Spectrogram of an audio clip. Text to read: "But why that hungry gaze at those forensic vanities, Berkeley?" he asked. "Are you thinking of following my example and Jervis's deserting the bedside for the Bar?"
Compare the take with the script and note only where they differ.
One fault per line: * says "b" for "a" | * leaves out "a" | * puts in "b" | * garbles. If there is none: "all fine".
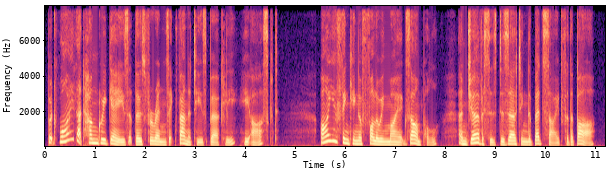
all fine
